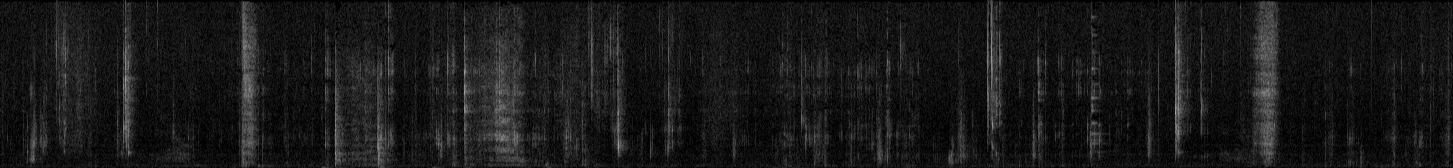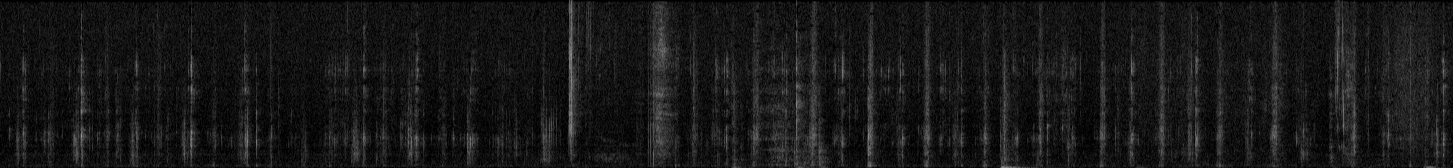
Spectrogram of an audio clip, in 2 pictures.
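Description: Close-miked chewing and mouth smacks of a person eating spicy stir-fried pork and egg rice, with many short clicks from the mouth and the utensils. Near the end comes one loud low thump.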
